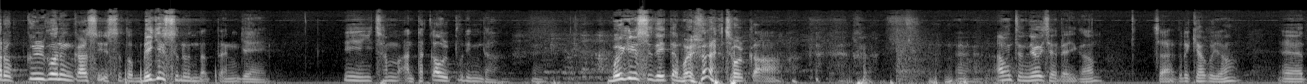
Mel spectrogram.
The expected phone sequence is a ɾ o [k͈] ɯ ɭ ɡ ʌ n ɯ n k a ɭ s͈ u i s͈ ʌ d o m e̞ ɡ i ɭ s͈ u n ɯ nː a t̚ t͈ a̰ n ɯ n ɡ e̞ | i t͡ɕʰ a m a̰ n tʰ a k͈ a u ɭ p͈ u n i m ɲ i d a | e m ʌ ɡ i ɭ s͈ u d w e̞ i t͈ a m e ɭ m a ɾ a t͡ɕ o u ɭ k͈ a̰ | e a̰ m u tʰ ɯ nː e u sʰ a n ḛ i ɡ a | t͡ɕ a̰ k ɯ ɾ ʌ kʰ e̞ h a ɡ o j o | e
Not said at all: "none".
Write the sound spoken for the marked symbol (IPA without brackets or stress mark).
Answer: k͈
